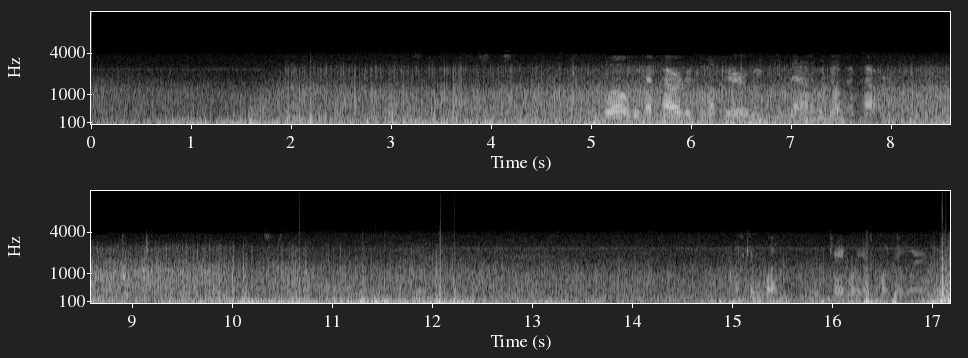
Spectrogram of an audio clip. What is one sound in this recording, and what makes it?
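Wind buffets a microphone loudly and steadily outdoors.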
